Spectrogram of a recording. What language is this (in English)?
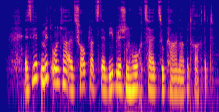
German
